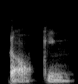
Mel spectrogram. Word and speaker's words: talking: बात करना को टॉक, TALKING, टॉकिंग, यहाँ पे एल साइलेंट होता है।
